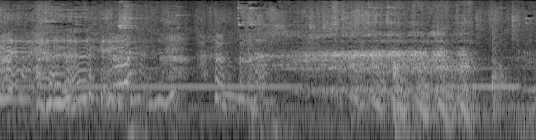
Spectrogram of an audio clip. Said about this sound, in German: Jetzt stampft Flecki leicht mit den Hufen auf. Oh, Flecki juckt.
